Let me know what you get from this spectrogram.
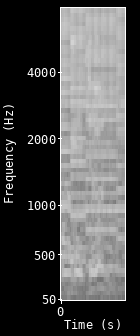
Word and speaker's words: Perdón: He wants to begin a conversation, so he says, Perdón. This, of course, is not the English word pardon, but the pronunciation is quite different.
